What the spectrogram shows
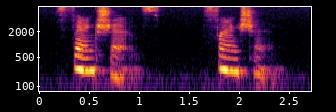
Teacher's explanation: So the stress is on the first syllable, and it's sanctions.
